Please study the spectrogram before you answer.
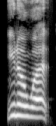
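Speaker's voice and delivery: bursts out loud to change the subject; sudden loud deflection. A narrator's reading. Knox blurts to dodge talk of his dead parents, suddenly loud. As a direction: blurt it out, brushing the grief aside.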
